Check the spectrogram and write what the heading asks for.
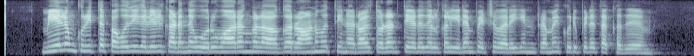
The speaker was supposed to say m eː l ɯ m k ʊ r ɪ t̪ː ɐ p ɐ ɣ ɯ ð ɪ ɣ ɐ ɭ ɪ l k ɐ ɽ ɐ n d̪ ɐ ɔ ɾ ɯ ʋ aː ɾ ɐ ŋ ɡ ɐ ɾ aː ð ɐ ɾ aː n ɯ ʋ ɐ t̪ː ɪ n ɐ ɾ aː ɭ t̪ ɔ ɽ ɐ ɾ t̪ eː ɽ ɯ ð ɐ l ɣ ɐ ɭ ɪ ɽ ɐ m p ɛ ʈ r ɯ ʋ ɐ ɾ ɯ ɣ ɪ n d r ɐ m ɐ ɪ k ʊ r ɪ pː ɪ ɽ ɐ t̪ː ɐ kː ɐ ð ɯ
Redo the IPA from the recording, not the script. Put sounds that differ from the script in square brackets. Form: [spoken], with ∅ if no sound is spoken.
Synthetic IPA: m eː l ɯ m k ʊ r ɪ t̪ː ɐ p ɐ ɣ ɯ ð ɪ ɣ ɐ ɭ ɪ l k ɐ ɽ ɐ n d̪ ɐ ɔ ɾ ɯ ʋ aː ɾ ɐ ŋ ɡ ɐ [ɭ] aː [ɣ] ɐ ɾ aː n ɯ ʋ ɐ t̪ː ɪ n ɐ ɾ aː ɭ t̪ ɔ ɽ ɐ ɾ t̪ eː ɽ ɯ ð ɐ l ɣ ɐ ɭ ɪ ɽ ɐ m p ɛ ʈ r ɯ ʋ ɐ ɾ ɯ ɣ ɪ n d r ɐ m ɐ ɪ k ʊ r ɪ pː ɪ ɽ ɐ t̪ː ɐ kː ɐ ð ɯ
